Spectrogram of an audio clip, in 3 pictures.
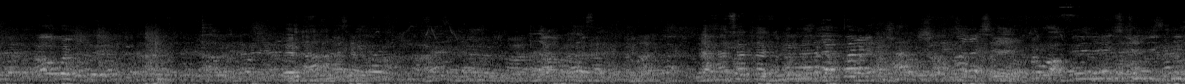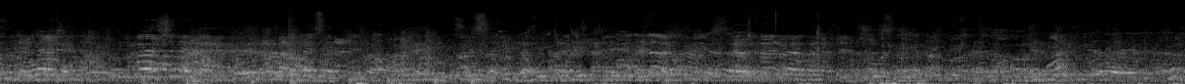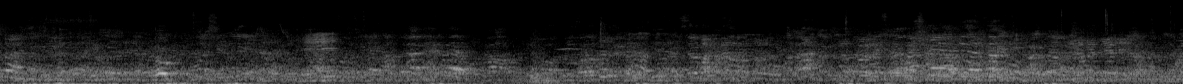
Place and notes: Marché Central Rissani, Marokko - Marché Central Rissani
People chatting on the market in Rissani. Zoom H4
Sijilmassa, Morocco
